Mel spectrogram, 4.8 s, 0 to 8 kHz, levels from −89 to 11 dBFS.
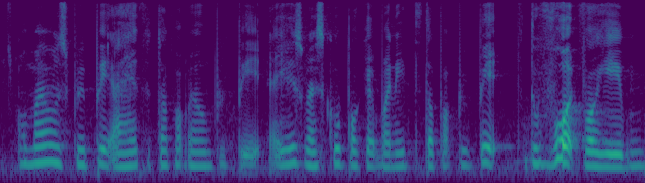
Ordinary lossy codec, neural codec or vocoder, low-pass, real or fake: none; none; none; real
